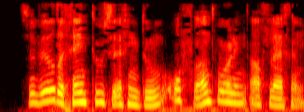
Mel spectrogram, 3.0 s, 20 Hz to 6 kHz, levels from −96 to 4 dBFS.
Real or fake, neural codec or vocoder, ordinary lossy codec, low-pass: fake; codec, 16 kHz, 16 kbps, FreqCodec, smaller model; MP3, 24 kbps; 5.4 kHz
